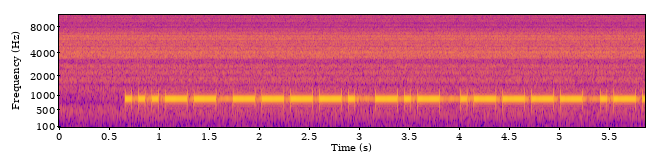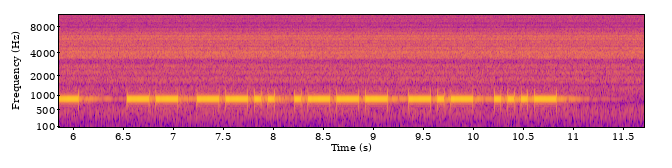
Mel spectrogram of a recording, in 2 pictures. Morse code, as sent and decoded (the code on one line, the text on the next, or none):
...-- ----. -.- .---- .-- / -- --.. .--- -.- ...-
39K1W MZJKV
